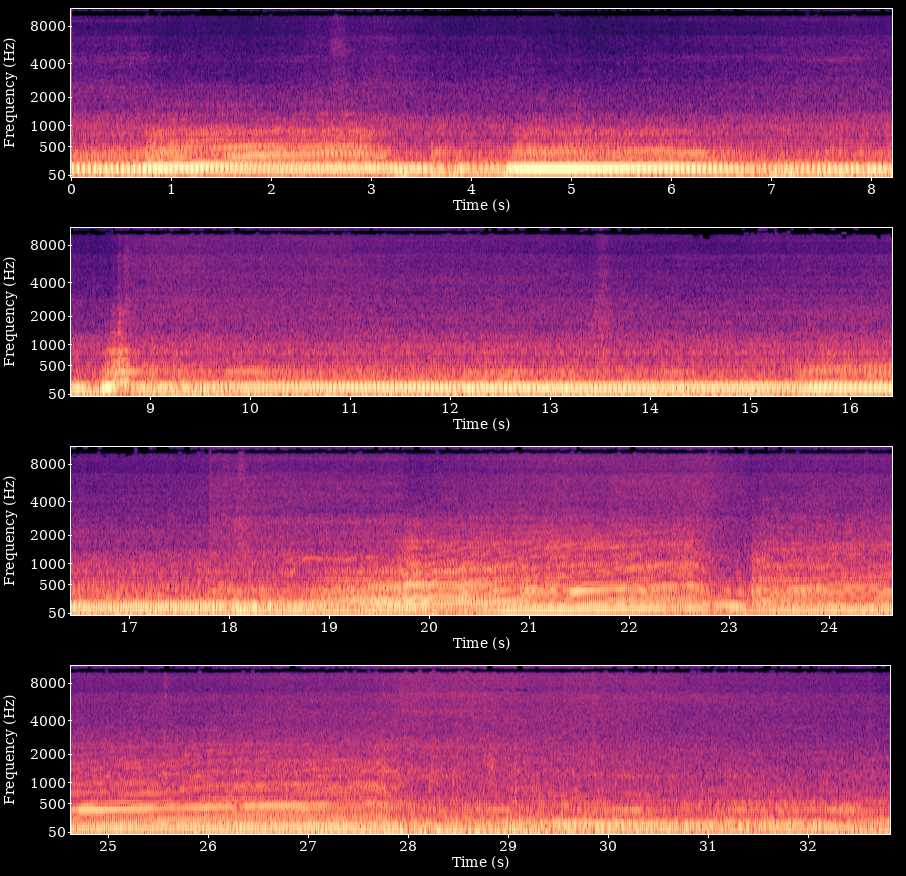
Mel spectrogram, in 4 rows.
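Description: Supercharged Ford Mustang V8 heard from inside the cabin, running steadily at cruise. About two-thirds through, the engine pitch climbs under acceleration, dips briefly at a gear change, then climbs again.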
